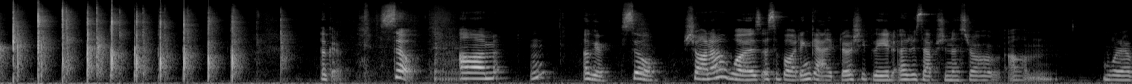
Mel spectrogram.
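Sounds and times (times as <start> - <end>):
hand clapping: 0.0 - 3.0
speech: 3.2 - 11.3.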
